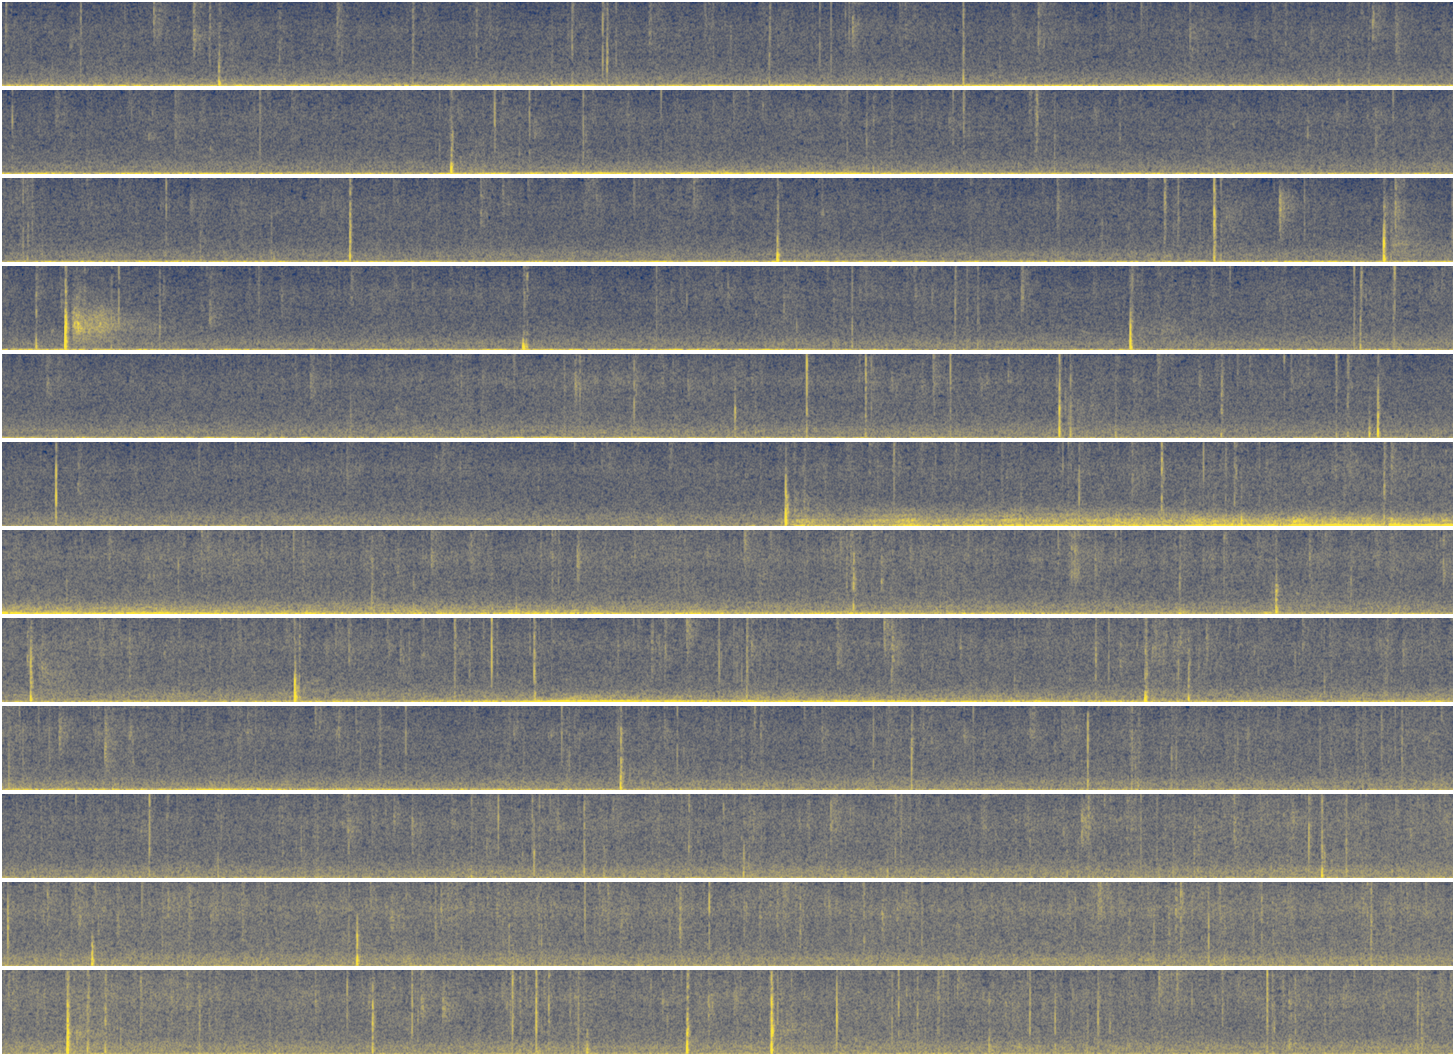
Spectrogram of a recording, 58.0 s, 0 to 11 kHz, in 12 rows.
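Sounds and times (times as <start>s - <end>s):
steady rain: 0.0s - 58.0s
fireplace crackling: 16.2s - 24.6s, 40.4s - 58.0s
thunder rumbling: 26.8s - 32.6s.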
